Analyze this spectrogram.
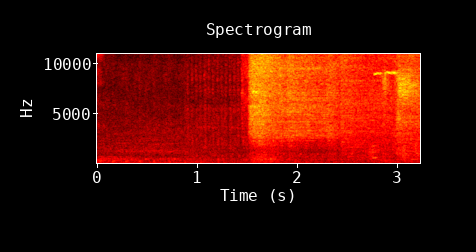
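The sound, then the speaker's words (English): A crowded number 7 bus pulls up, idling with a low, rumbling engine, then a loud, sustained burst of air brake hiss cuts in midway and continues to the end. “I think the bus is too full for all three of us to get on.”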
